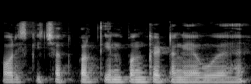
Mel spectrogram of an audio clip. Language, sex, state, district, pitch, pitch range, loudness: Hindi, male, Uttar Pradesh, Saharanpur, 110 Hz, 105-110 Hz, -21 LUFS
